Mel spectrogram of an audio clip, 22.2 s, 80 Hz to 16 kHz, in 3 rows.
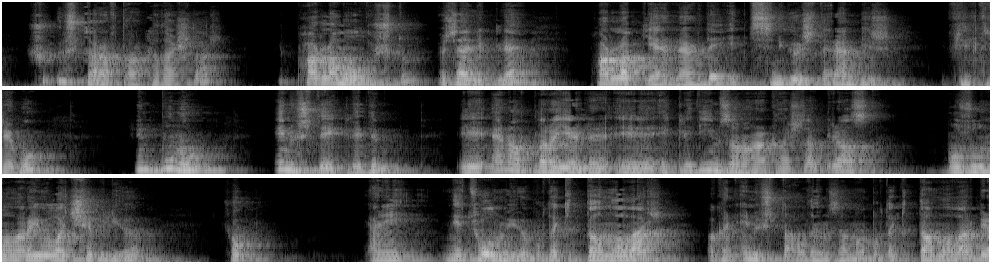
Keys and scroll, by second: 0.1 <, 7.3 Escape.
